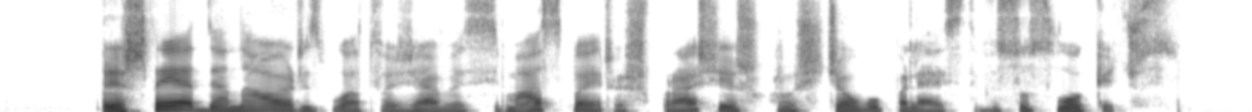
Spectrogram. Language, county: Lithuanian, Kaunas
